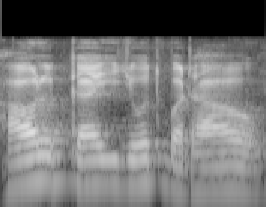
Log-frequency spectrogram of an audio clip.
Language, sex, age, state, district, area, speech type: Maithili, male, 30-45, Bihar, Saharsa, urban, read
